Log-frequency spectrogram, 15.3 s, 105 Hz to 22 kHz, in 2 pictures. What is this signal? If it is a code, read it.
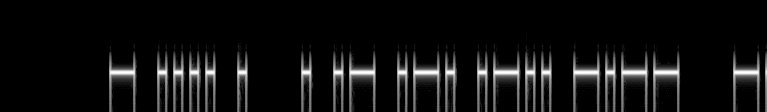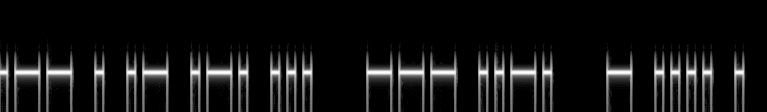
Morse code, heard as a keyed tone, about 15 wpm, 700 Hz. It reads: THE EARLY YEARS OF THE
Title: Sets of 5 Words Encore 15wpm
